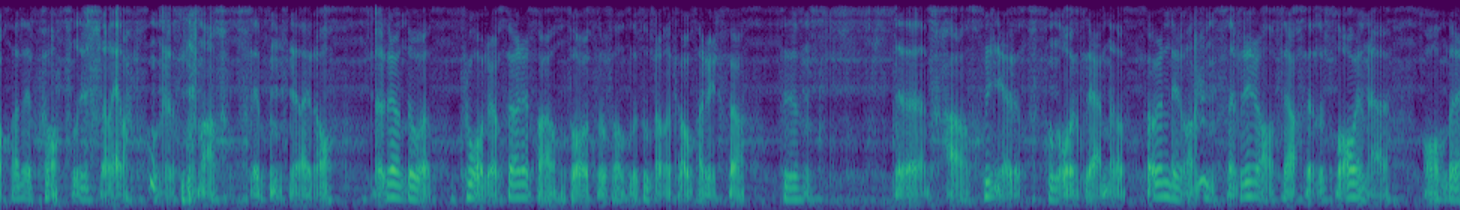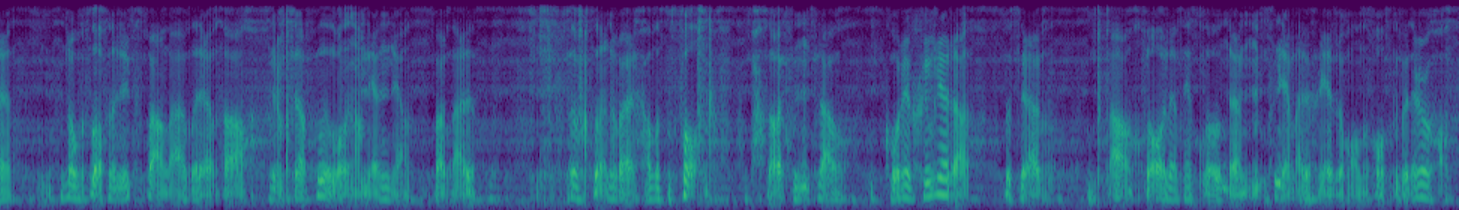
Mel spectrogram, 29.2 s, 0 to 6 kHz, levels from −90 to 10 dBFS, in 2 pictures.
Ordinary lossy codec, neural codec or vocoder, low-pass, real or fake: none; autoencoder, 44.1 kHz, a latent of 192 numbers a frame, MeloTTS; 5.4 kHz; fake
